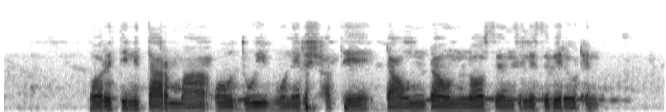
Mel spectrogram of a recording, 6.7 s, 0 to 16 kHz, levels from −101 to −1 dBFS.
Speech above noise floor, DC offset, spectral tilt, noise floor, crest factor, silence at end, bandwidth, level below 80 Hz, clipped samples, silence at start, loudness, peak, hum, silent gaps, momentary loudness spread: 48 dB; under 0.1%; -10 dB/octave; -66 dBFS; 18 dB; 0.5 s; 4.8 kHz; -52 dBFS; under 0.1%; 0.9 s; -18 LUFS; 0 dBFS; none; none; 5 LU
